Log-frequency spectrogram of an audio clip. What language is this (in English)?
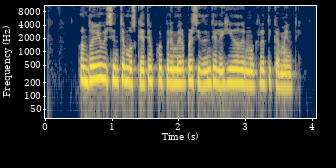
Spanish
